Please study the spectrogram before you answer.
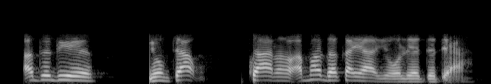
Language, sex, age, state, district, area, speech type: Manipuri, female, 60+, Manipur, Kangpokpi, urban, conversation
